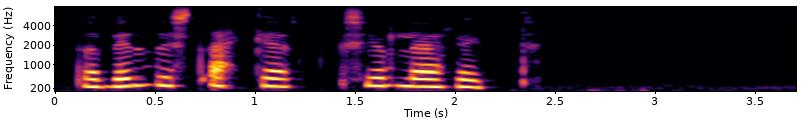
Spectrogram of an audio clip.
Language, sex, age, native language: Icelandic, female, 20-29, Icelandic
